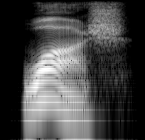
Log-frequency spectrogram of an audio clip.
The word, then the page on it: wash: wɑ’ʃ; ワァッシュ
